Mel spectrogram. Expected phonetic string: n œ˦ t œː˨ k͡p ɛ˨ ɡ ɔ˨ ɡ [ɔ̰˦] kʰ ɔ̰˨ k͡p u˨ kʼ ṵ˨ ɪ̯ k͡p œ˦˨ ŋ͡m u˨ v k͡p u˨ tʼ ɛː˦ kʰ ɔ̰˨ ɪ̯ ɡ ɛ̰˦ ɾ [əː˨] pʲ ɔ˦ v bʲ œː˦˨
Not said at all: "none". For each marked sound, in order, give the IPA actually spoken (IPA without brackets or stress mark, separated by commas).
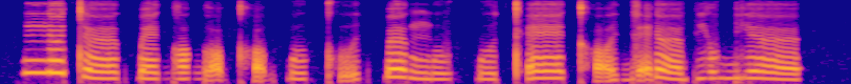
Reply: ɔ̰˨, œː˨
